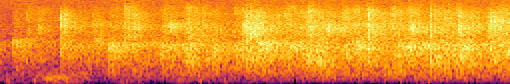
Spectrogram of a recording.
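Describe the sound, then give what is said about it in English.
Subdued applause from a live audience in Los Angeles greeting guests onto the stage, a thin, quiet and fairly even patter of clapping lasting a few seconds. “I expected a louder applause.”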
